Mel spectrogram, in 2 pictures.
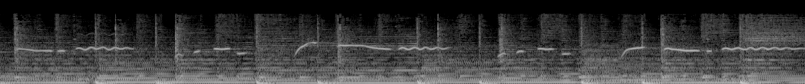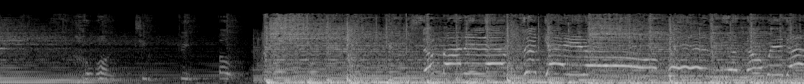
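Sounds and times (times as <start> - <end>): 
whistled melody with rising glides and trilled notes: 0.0 - 8.4
full band backing: 0.0 - 9.3, 10.6 - 16.0.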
